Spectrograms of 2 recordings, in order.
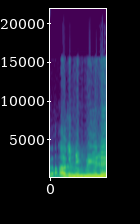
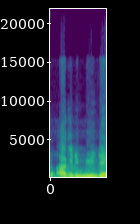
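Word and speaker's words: अग्निमीळे: उच्चारण में काठिन्य हो जाता है, इसलिए कुछ लोग इसको ला करके पढ़ते हैं और कुछ लोग डा करके पढ़ते हैं, मुख सौख्य के कारण कि लॉ और डॉ के बीच का उच्चारण बड़ा कठिन हो जाता है।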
